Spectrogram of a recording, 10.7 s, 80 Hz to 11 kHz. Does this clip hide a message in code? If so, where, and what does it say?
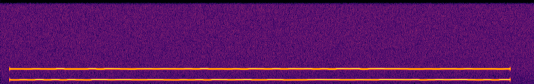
Yes: FT8 (several signals at once) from 0.2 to 10.2 s, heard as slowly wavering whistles, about 6.25 baud.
